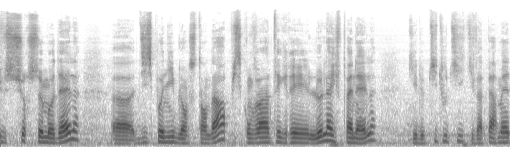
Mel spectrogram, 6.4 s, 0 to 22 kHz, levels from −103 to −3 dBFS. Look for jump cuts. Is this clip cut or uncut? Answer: uncut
